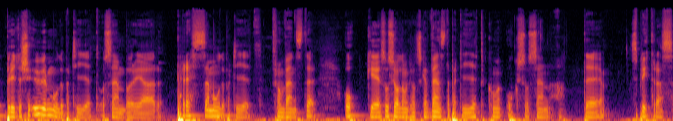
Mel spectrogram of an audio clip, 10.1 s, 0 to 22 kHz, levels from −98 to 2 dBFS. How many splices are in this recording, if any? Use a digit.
0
